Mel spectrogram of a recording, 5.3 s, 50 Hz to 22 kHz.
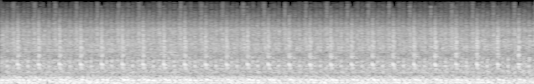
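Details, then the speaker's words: Isuzu 4HL1 electronic diesel idling: steady dull knock about twice a second over the clatter, with smoke puffs in sync. It gets louder when revved slightly; rocker arms and valve clearances are fine, external parts checked. "ngayon ay Subukan natin na siladan ng konti lalong lumalakas ang tunog na naririnig natin"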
